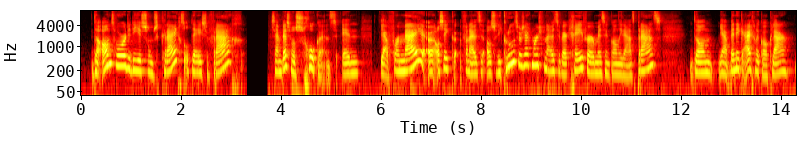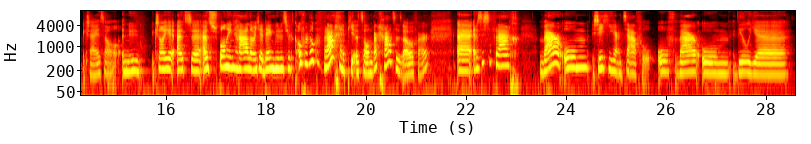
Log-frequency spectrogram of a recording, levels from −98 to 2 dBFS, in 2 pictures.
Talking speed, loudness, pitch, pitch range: 175 wpm, -24 LUFS, 200 Hz, 175-240 Hz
